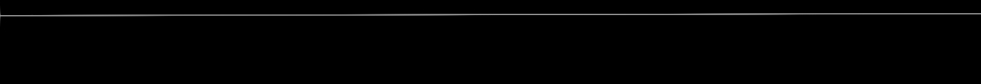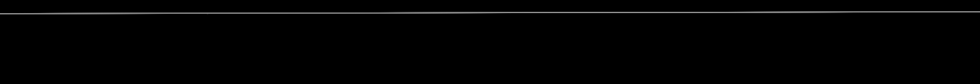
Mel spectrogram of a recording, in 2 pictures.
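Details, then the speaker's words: Tinnitus pitch-matching sweep: a steady pure tone slowly rising through 100 Hz to 16,000 Hz for matching tonal tinnitus pitch; the highest part may be hard to hear. "up next you will hear a frequency sweep beginning at 100 Herz and gradually increasing to, 1600 HZ to get the most accurate experience I recommend using high quality headphones or speakers"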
